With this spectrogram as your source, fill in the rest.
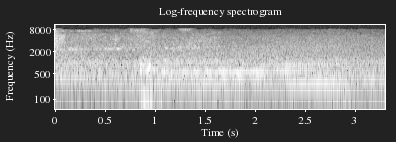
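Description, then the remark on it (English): A car engine steadily revs up over constant road and wind noise, heard from inside the vehicle, as a new, fast car accelerates to pass another car on the highway, with a brief low thump near the start and no talking. “I'm gonna pass this car.”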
